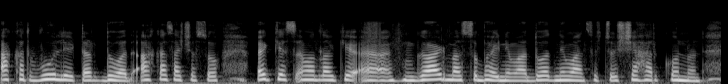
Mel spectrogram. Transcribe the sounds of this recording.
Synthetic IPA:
ɐkʰɐt̪ʋuɦliʈɐɾd̪oːd̪ɐkʰɐsat͡ʃʰisuəkʲismɐt̪lɐb̚kiɡaːɖʲmɐsubʱɐjniʋaːnd̪oːd̪niʋaːnsɨt͡suʃɐɦɐɾkunun

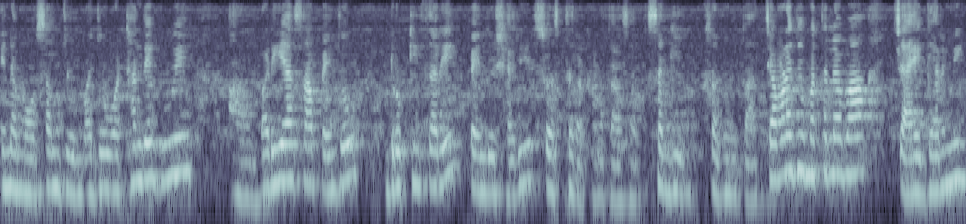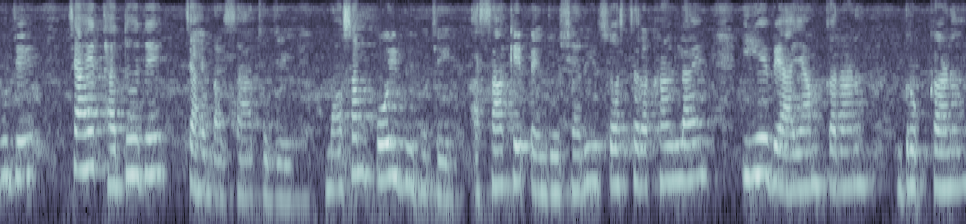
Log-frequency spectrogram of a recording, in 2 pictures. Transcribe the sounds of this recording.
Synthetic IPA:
ɪnmɔːsəmd͡ʑoːmɐd͡ʑʱoʋɐʈʰə̃nd̪eɦʊe | ɛ̃ːbɐɽ̤ijasãpɐ̃ɦɪ̃ɲd͡ʑo | ɖɾʊkikɐɾepɐ̃ɦɪ̃ɲd͡ʑoʃɐɾiːɾswɐst̪ʰɾɐkʰəɽ̃ʊt̪ʰasɐɡʱĩsɐɡʱəɽ̃ʊ̃t̪ʰat͡ɕɐʋəɽ̃ʊd͡ʑoːmɐt̪ləbaːt͡ɕaːɦeɡɐɾmiɦʊd͡ʑe | t͡ɕaːɦet̪ʰɐd̪ʱɦʊd͡ʑe | t͡ɕaːɦebɐɾsaːt̪ɦʊd͡ʑemɔːsəmkoːibɪɦʊd͡ʑeɐsãkʰepɐ̃ɦɪ̃ɲd͡ʑoʃɐɾiːɾswɐst̪ʰɾɐkʰəɽ̃laːɪ | ɪɦebɪaːjaːmkɐɾəɽ̃ʊ̆ | ɖɾʊkəɽ̃ʊ̆

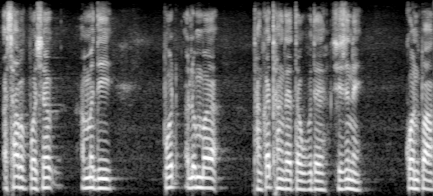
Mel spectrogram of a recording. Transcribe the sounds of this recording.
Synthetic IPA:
ɐsabɐpot̚sɐk̚ | ɐmɐdi | potɐlumbɐ | tʰaŋkʰɐt̚ʰːaŋdatawbɐdɐsizɐnaj | konpa

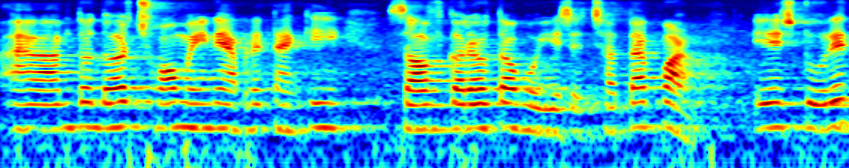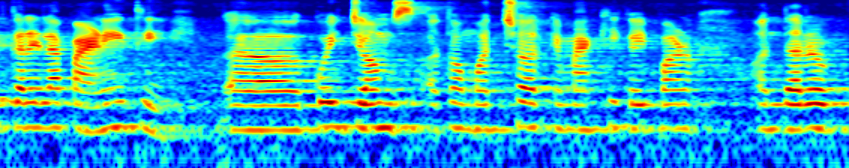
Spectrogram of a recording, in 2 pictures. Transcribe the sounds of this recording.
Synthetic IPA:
amt̪od̪əɾt͡ʃʰɔməɦineapɽ̃eʈãki | səfʰkəɾaʋt̪aɦojet͡ʃʰet͡ʃʰət̪ãpəɳ | esʈoɾet̪kəɾelapaɽ̃it̪ʰi | koikd͡ʒəmsə̰t̪ʰəʋamətːʃʰəɾkemãkʰikəipəɳ | ənd̪əɾ

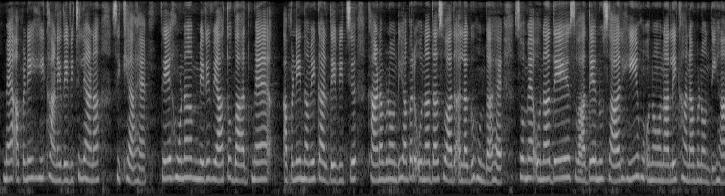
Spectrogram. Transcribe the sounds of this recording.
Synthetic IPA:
mɛ̃ːʔa̰ːpɳeːɦiːkʰaːñeːd̪eːʋɪt͡ʃlɪjaːɽ̃aːsɪkʰjaːɦɛːt̪eːɦʊɳmeːɾeːʋjaːt̪õːbaːd̪mɛ̃ː | a̰ːpɳeːnəʋeːkəɾd̪eːʋɪt͡ʃkʰaːnaːbəɽ̃ãːnd̪iːɦãːpəɾʊnãːd̪aːsʋaːd̪ə̰ləɡɦʊ̃nd̪aːɦɛːsoːmɛ̃ːʔʊnãːd̪eːsəʋaːd̪ːeːənuːsaːɾɦiːɦnãʊnãːləiːkʰaːnaːbəɽ̃ãːʊnd̪iːɦãː

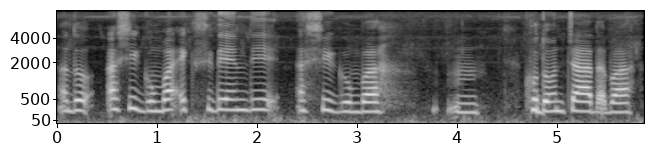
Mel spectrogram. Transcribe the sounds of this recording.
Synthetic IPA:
ad̪uaʃiɡumbaʔeksid̪end̪iaʃiɡumba | kʰud̪ont͡ʃad̪̬aba

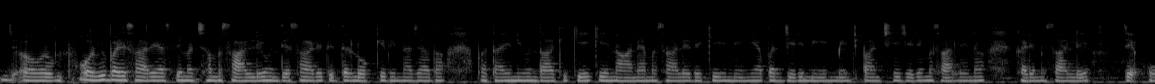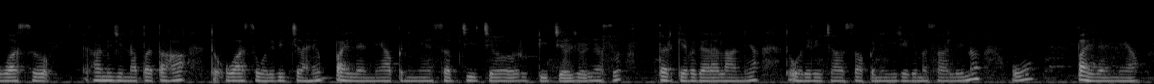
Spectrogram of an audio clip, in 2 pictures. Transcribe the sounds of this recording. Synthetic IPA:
ɔːɾɦoːɾbiːbəɽeːsaːɾeːəsd̪eːmət͡ʃʰaːməsaːleːɦʊ̃nd̪eɛːsaːɽeːt̪ɪd̪əɾloːkːeːd̪ɪnaːd͡ʒjaːd̪aːpət̪aːiːnĩːɦʊ̃nd̪aːkɪkeːkeːnaːnɛːməsaːleːd̪eːkeːnəĩːɛːpəɾd͡ʒeːɽeːmeːnmẽːnt͡ʃpãɲt͡ʃʰeːd͡ʒeːɽeːməsaːleːnaːkʰəɽeːməsaːleː | t̪eːʔoːəs | saːnũːd͡ʒɪnːãːpət̪aːɦaː | t̪ḛːʔoːəsoːd̪eːʋɪt͡ʃaːɦẽpaːiːlɛːneːãːpniːɛ̃ːsəbd͡ʒiːt͡ʃəɾuːʈiːt͡ʃd͡ʒeːɽiãs | t̪əɽkeːʋəɡɛːɾaːlaːneːãːt̪eːoːd̪eːʋɪt͡ʃəsaːpneːd͡ʒeːɽeːməsaːleːnə | oː | paːiːlɛːneːaː

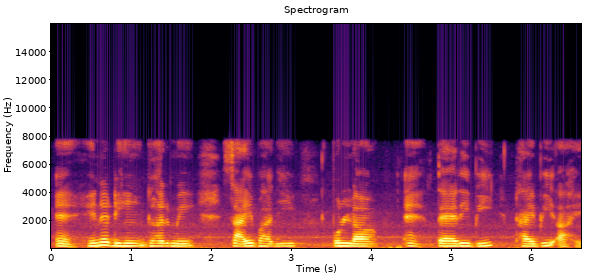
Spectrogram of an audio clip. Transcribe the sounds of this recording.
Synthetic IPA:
ɛ̃ːhɪnɗĩɦĩɡʱɐɾmẽsaːibʱaːʄi | pʊlːaɛ̃ːt̪ɛːɾibʱi | ʈʰaːibʱiʔa̰ːɦḛː

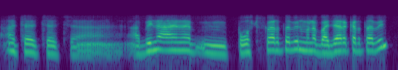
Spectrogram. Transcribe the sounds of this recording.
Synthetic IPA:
ɐtːʃʰaɐtːɕʰaːtːʃʰa̰ɐ̰binɐnepoːsʈkɐɾt̪̬aːbinmɐnːɐbɐd͡ʒaːɾkɐɾt̪aːbin

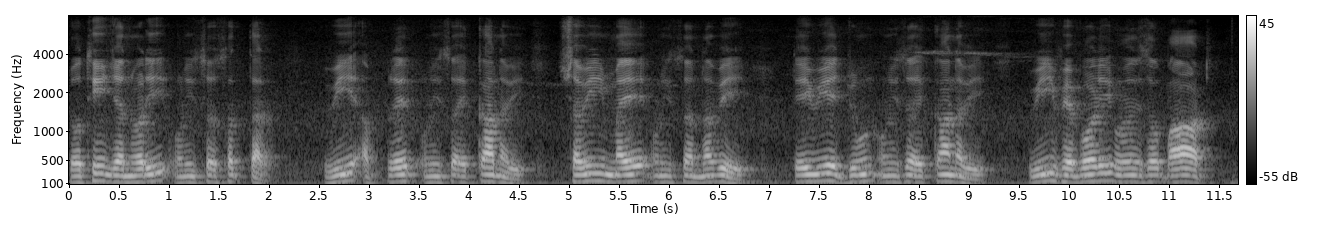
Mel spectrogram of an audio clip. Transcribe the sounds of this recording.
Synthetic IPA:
t͡ʃɔːt̪ʰid͡ʒɐnʋəɾiʊ̰nːiːsɔːsɐt̪ːə̰ɾ | ʋiːɐ̰pɾeːlʊ̰niːsɔːɪkːãːnəʋḭː | ʃɐʋĩmɐeʊniːsɔnɐʋe | ʈeːʋiːd͡ʑuːnʊ̰niːsɔɪkːãːnəʋḭ | ʋiːpʰeːbɾuəɾiʊniːsɔːɓaːʈʰ

